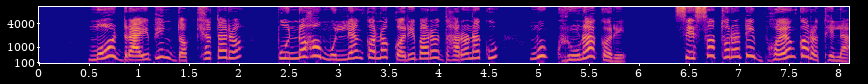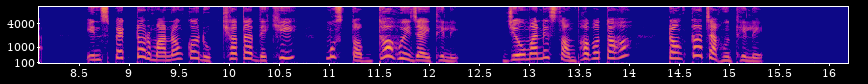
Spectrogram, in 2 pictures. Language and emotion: Odia, disgusted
